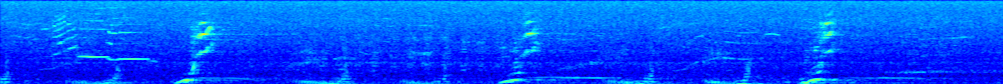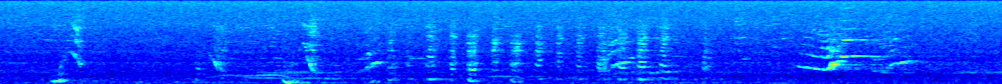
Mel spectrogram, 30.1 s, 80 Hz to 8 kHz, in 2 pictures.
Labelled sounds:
0.8	2.4	humpback whale, 0.80 to 4.1 kHz
2.9	3.2	humpback whale, 0.99 to 3.4 kHz
6.2	6.5	humpback whale, 1.1 to 1.3 kHz
7.8	8.1	humpback whale, 0.99 to 2.8 kHz
10.5	11.1	humpback whale, 0.80 to 2.0 kHz
11.5	11.7	humpback whale, 2.4 to 2.6 kHz
12.3	12.6	humpback whale, 1.2 to 2.8 kHz
14.2	14.6	humpback whale, 2.2 to 2.4 kHz
16.0	16.3	humpback whale, 0.80 to 2.1 kHz
19.6	19.9	humpback whale, 1.5 to 1.9 kHz
24.6	25.0	humpback whale, 2.1 to 2.2 kHz
27.1	28.8	humpback whale, 0.80 to 3.2 kHz

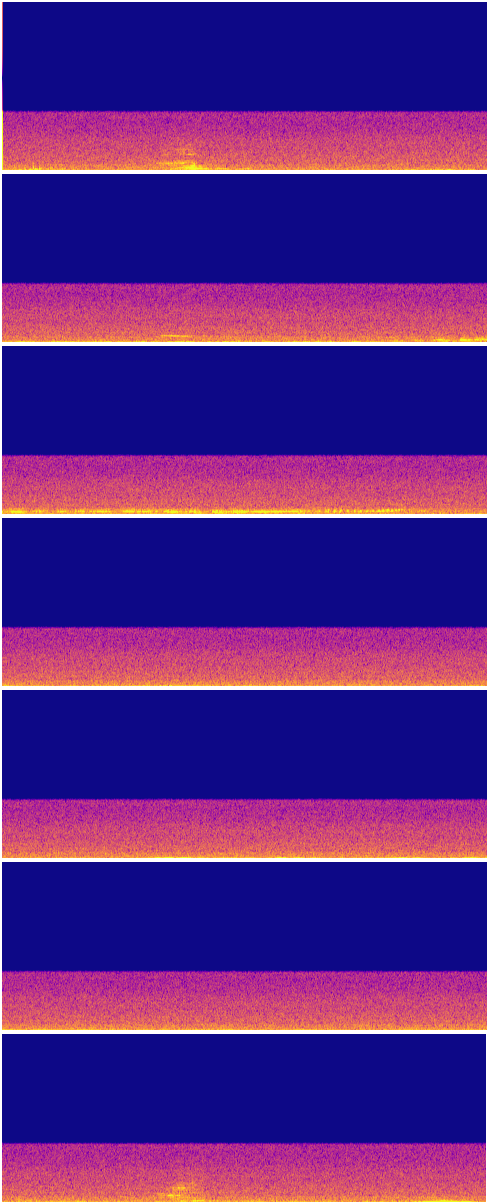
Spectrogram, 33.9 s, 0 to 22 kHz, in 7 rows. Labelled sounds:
1.5	2.0	humpback whale, 0.83 to 1.2 kHz
6.4	6.8	humpback whale, 0.80 to 0.93 kHz

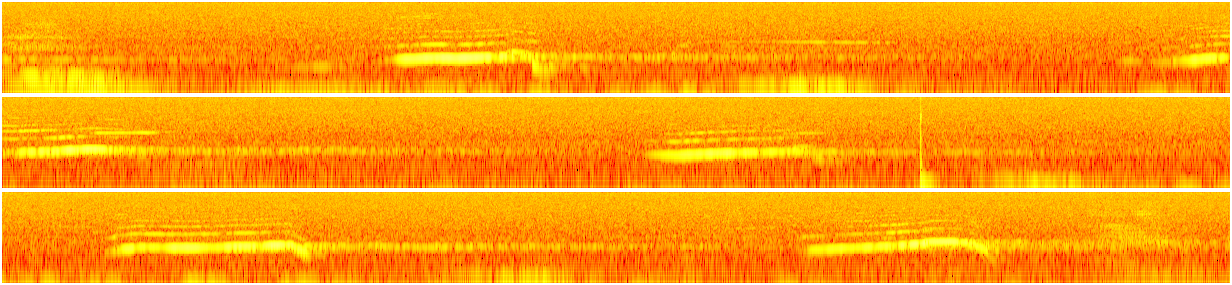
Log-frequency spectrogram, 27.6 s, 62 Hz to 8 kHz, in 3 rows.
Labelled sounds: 3.0	3.9	humpback whale, 0.80 to 1.7 kHz
5.8	6.5	humpback whale, 0.86 to 0.99 kHz
8.9	10.4	humpback whale, 0.80 to 1.8 kHz
14.2	16.2	humpback whale, 0.80 to 1.3 kHz
19.2	20.6	humpback whale, 0.80 to 1.5 kHz
24.7	25.6	humpback whale, 0.80 to 2.3 kHz

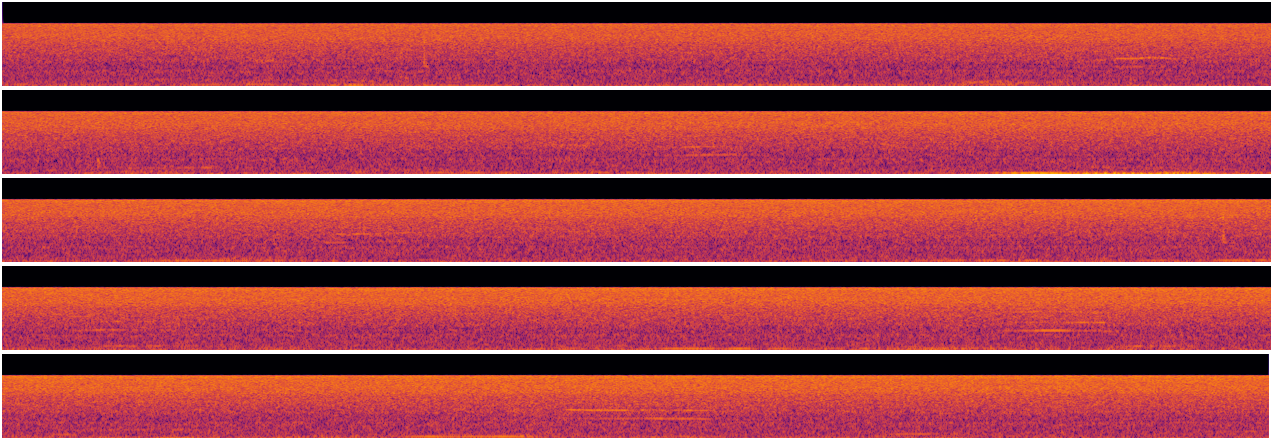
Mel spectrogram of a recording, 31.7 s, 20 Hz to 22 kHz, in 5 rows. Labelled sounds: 5.6	5.9	humpback whale, 1.3 to 1.5 kHz
9.8	10.0	humpback whale, 0.90 to 0.99 kHz
14.4	14.6	humpback whale, 1.3 to 1.5 kHz
19.4	19.7	humpback whale, 0.93 to 1.0 kHz
24.0	24.4	humpback whale, 0.90 to 1.0 kHz
28.2	28.9	humpback whale, 0.90 to 1.5 kHz

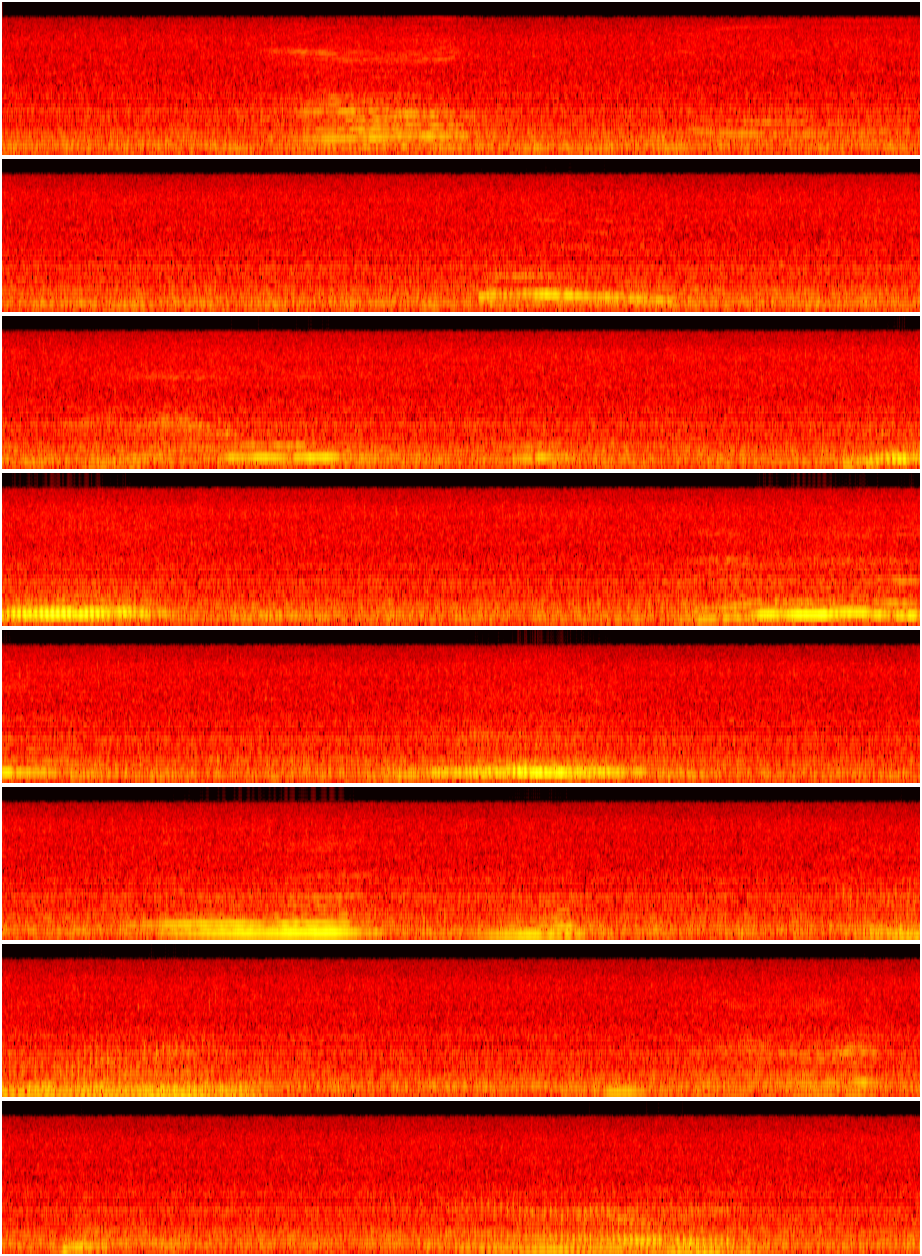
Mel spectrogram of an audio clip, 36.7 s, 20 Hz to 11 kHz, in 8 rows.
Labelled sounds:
1.3	2.3	humpback whale, 0.78 to 8.0 kHz
7.0	7.4	humpback whale, 0.78 to 0.88 kHz
9.5	10.1	humpback whale, 0.94 to 3.0 kHz
20.6	20.9	humpback whale, 1.0 to 1.2 kHz
24.5	24.8	humpback whale, 0.91 to 1.0 kHz
28.2	28.5	humpback whale, 0.97 to 1.2 kHz
31.1	31.9	humpback whale, 0.91 to 1.3 kHz

